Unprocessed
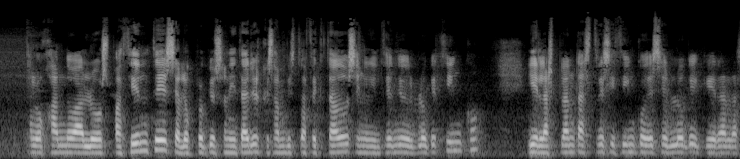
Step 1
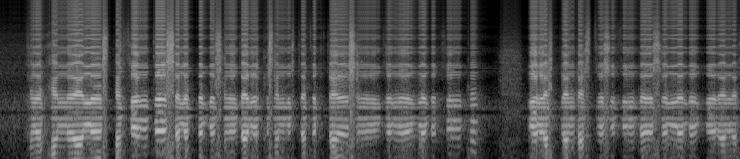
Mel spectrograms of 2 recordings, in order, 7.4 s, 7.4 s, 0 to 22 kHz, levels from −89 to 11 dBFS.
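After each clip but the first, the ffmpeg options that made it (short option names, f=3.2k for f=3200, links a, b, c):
-af "aeval=exprs='0.708*(cos(1*acos(clip(val(0)/0.708,-1,1)))-cos(1*PI/2))+0.01*(cos(4*acos(clip(val(0)/0.708,-1,1)))-cos(4*PI/2))':c=same,aeval=exprs='val(0)*sgn(sin(2*PI*1200*n/s))':c=same,volume=-3dB"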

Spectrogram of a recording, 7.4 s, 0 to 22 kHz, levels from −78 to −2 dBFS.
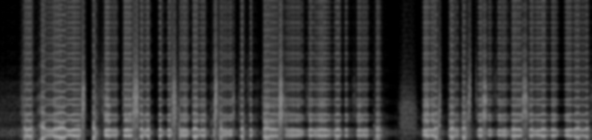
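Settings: -af "acompressor=threshold=-29dB:ratio=2.5"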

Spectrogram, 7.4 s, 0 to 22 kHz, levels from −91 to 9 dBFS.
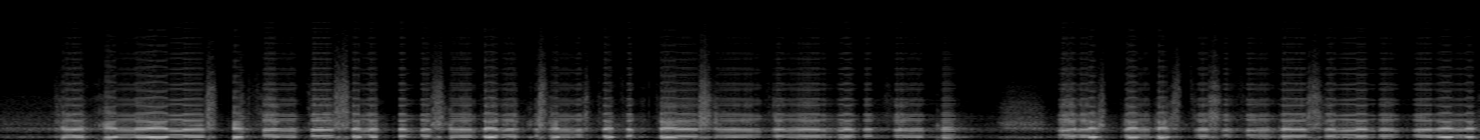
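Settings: -filter_complex "[0:a]asplit=3[a][b][c];[a]bandpass=f=530:t=q:w=8,volume=0dB[d];[b]bandpass=f=1.84k:t=q:w=8,volume=-6dB[e];[c]bandpass=f=2.48k:t=q:w=8,volume=-9dB[f];[d][e][f]amix=inputs=3:normalize=0,volume=4.5dB"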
